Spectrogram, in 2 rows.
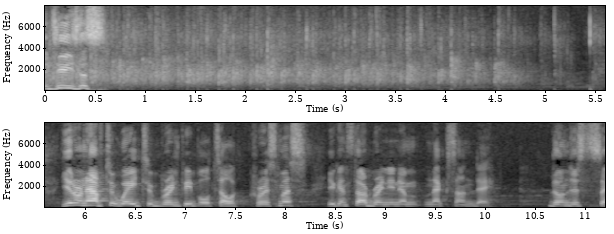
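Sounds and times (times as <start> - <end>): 
speech: 0.0 - 0.7, 5.8 - 11.1
audience clapping hands: 0.0 - 5.3.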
